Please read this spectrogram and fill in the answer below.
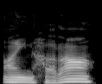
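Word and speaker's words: עין הרע: against the evil eye, or as it is pronounced in Hebrew, Ein Hara.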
